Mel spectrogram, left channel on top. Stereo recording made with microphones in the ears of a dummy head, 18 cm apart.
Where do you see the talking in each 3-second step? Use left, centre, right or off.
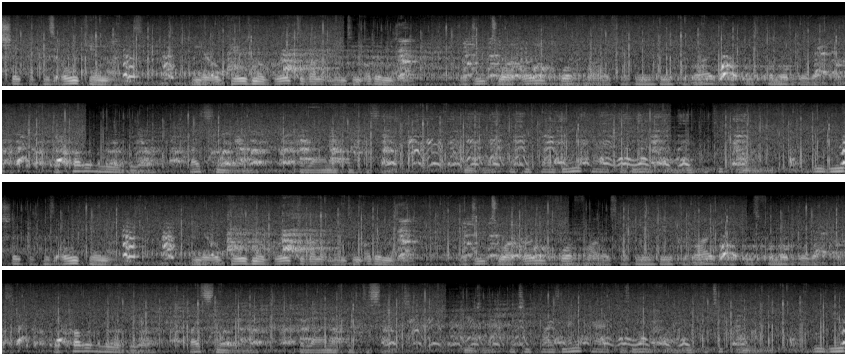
left, centre, right, right, right, right.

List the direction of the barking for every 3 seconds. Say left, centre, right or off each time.
right, centre, left, left, left, left.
